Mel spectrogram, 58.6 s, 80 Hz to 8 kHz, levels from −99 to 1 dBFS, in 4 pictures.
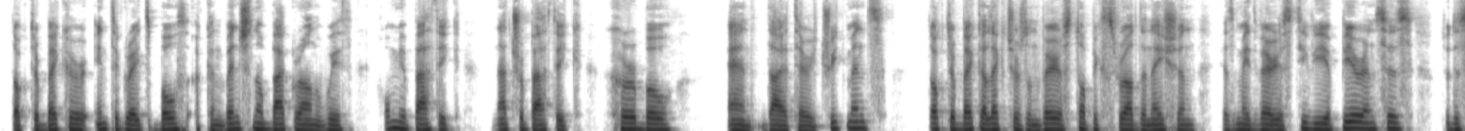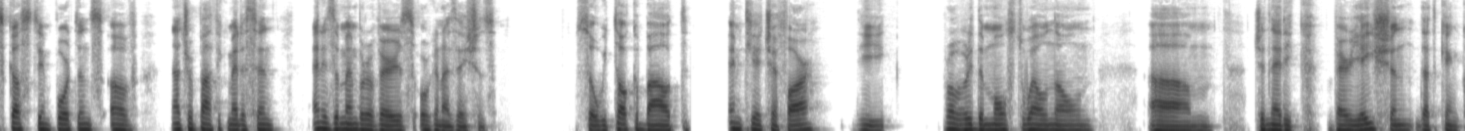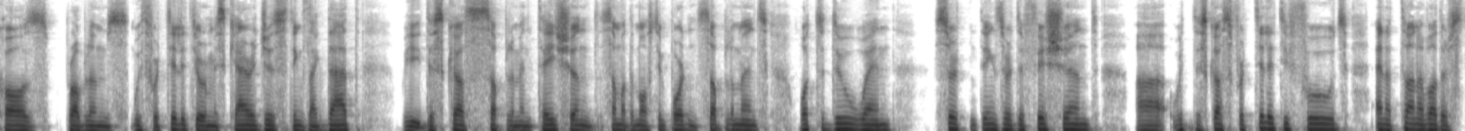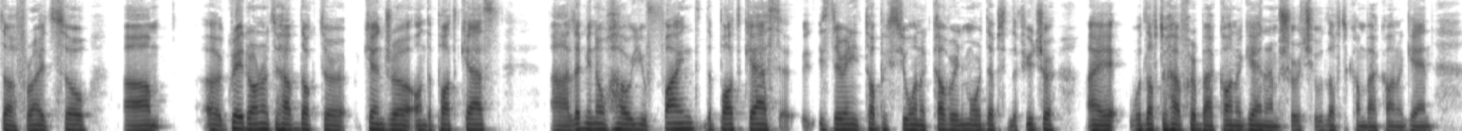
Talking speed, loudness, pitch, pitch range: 155 wpm, -23 LUFS, 115 Hz, 110-125 Hz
